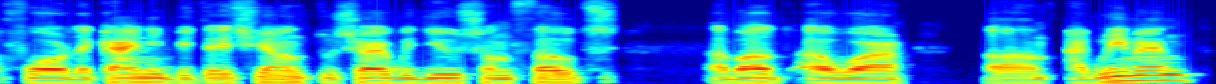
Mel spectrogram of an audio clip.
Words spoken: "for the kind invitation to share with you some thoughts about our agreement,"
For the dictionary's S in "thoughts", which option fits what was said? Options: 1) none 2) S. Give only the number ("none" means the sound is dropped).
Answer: 2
